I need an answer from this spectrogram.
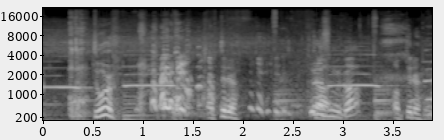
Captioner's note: laughing; laughs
